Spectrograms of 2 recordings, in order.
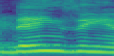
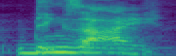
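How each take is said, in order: First: The second syllable ends in an 'ee' sound. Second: The second syllable ends in an 'eye' sound. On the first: This is how the speaker usually says it. "I say Dingzy" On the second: This is closer to how it is really said. "but I know it's like Dingzai"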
